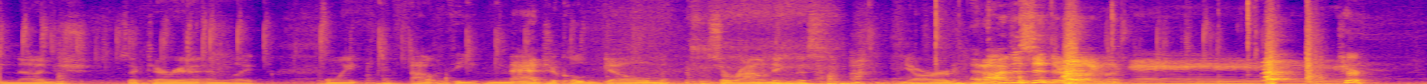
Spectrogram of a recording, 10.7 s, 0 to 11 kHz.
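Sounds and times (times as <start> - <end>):
speech: 0.4 - 8.8, 10.1 - 10.4
voice imitating a dog barking: 8.0 - 10.1.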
